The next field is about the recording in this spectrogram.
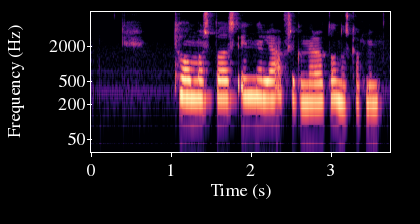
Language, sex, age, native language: Icelandic, female, 11, Icelandic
